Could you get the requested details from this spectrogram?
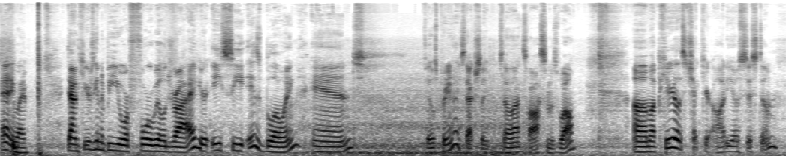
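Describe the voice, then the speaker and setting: Young male salesman, casual walkthrough, a bit high-pitched, light outdoor hum behind. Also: very animated. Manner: easygoing, laughs often, quick asides. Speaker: car dealership salesman. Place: car dealership lot and vehicle interior.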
